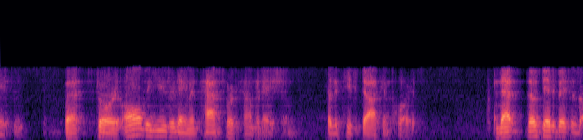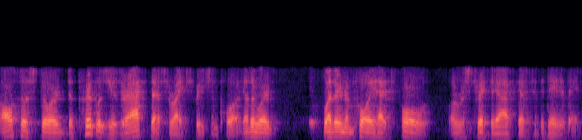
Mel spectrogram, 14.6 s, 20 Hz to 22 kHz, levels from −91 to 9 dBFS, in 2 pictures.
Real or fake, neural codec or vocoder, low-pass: fake; codec, 16 kHz, 1.1 kbps, Voila-Tokenizer; 3.6 kHz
